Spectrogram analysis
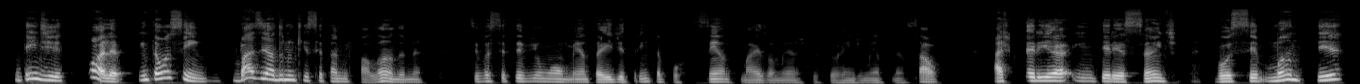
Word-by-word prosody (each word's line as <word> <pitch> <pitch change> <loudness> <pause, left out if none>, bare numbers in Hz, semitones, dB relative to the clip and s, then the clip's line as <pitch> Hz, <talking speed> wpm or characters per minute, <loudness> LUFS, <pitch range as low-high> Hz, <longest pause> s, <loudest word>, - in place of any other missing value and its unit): Entendi. 200 -4 +2 0.2
Olha, - - +5
então 255 +6 +4
assim, 180 - -1 0.2
baseado 225 - +2
no 210 -1 +4
que 180 -2 -8
você 160 - -10
tá 145 -1 -7
me 135 -1 -7
falando, 115 +1 -5
né, 115 0 -12 0.4
se 130 - -13
você 140 0 -9
teve 140 0 -7
um 135 -1 -7
aumento 120 -2 -5
aí 110 +1 +1
de 115 0 -4
30%, 120 - -10
mais 100 0 -12
ou 95 - -15
menos, 95 -2 -17
do 95 - -32
seu 90 +3 -21
rendimento 90 0 -17
mensal, 80 -9 -7 0.5
acho - - +1
que - - -47
seria 170 0 +6
interessante 140 -1 -1 0.3
você 140 +3 +1
manter 200 +6 +2
135 Hz, 145 wpm, -20 LUFS, 110-175 Hz, 0.5 s, seria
